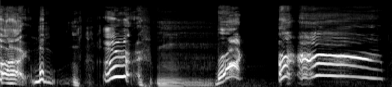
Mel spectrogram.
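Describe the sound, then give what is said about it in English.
In an advert for Chicken Ridge Farm, a human voice mimics a rooster crowing in a series of loud, strained calls whose pitch rises and falls, ending in one long, drawn-out crow with no other sounds. “That's one talented rooster.”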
